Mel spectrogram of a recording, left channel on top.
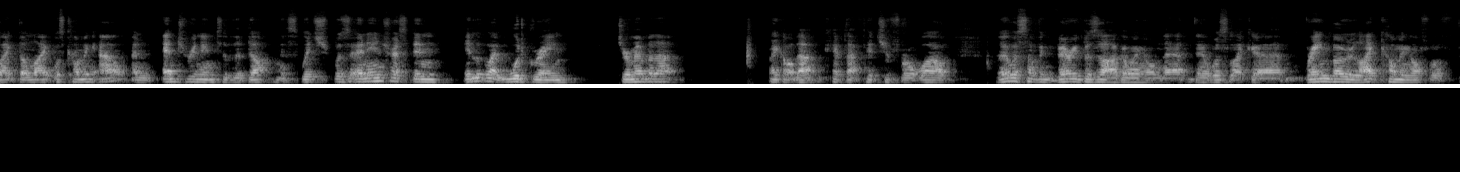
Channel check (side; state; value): right; silent; 57 dB below the other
